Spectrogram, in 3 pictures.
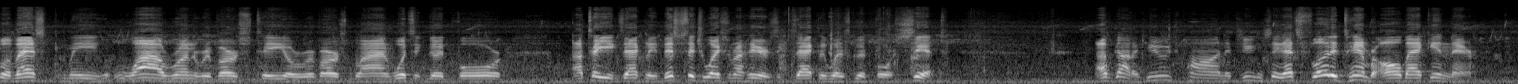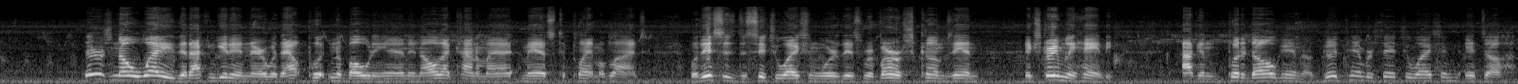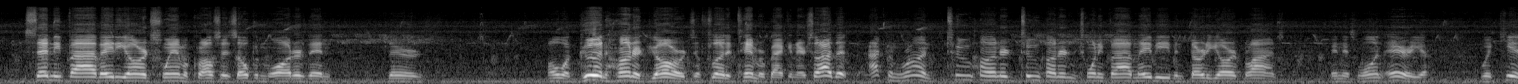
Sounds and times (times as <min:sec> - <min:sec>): Speech: 0:00.0 - 0:05.1, 0:05.7 - 0:09.5, 0:11.0 - 0:14.8, 0:16.0 - 0:26.4, 0:27.0 - 0:33.7, 0:34.3 - 0:34.6, 0:35.8 - 0:45.5.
